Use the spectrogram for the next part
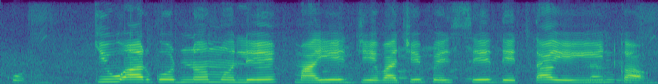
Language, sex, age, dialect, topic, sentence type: Marathi, male, 31-35, Varhadi, banking, question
